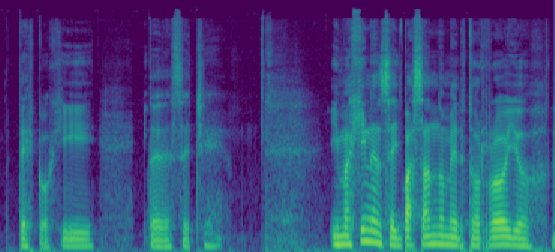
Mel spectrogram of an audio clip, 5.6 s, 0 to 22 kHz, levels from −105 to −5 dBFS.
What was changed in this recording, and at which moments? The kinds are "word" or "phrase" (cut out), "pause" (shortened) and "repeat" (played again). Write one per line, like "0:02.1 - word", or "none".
0:01.5 - word
0:04.0 - word
0:04.6 - word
